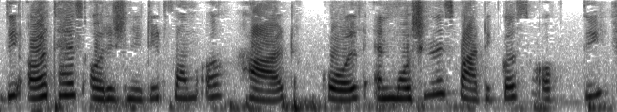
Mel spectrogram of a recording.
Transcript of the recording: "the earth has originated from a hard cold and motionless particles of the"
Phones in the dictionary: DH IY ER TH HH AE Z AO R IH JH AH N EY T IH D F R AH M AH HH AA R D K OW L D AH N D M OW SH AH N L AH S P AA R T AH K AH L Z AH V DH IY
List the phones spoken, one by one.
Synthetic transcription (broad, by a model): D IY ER T HH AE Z AO R IH JH AH N EY T IH D F R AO M AH HH AA R D K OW L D AH N D M OW SH AH N L AH S P AA R T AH K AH L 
